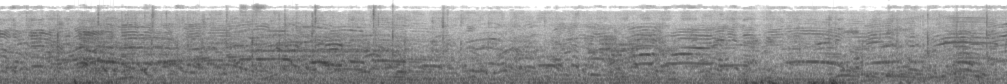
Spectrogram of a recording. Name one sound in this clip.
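Several young women shout and chant loudly outdoors.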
